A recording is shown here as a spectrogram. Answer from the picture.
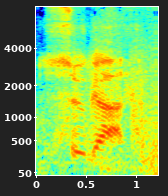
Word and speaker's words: Sugoth: We have tracking on that knight, critter named Sugoth. T is silent.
